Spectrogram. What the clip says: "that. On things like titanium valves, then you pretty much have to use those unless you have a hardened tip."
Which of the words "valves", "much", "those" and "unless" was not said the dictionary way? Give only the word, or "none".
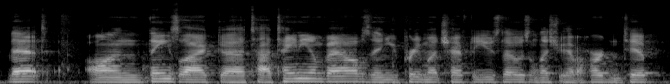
none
